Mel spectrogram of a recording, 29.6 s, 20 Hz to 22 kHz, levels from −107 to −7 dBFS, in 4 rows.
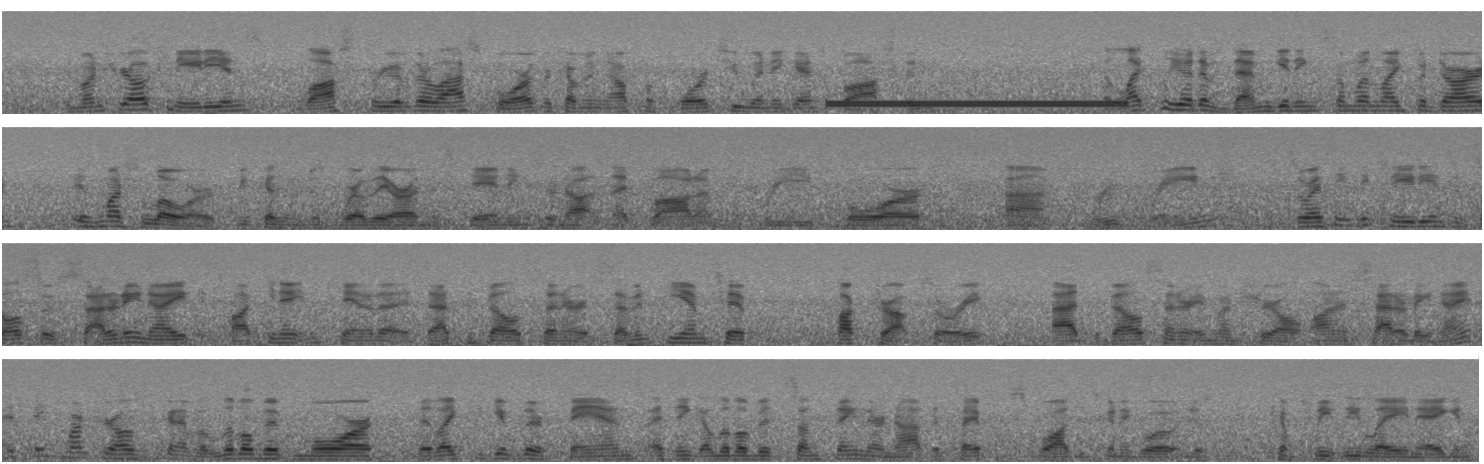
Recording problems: hiss; loud; throughout; 3 dB below the speech
phone ringing; loud; from 4 to 5.5 s; peak 3 dB above the speech

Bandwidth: 15 kHz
